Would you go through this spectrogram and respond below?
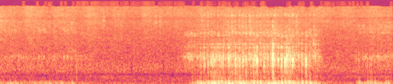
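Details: Dog snoring: quiet low rumbling breaths, then a louder rough, drawn-out snore lasting about a second, easing back into soft low breathing.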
